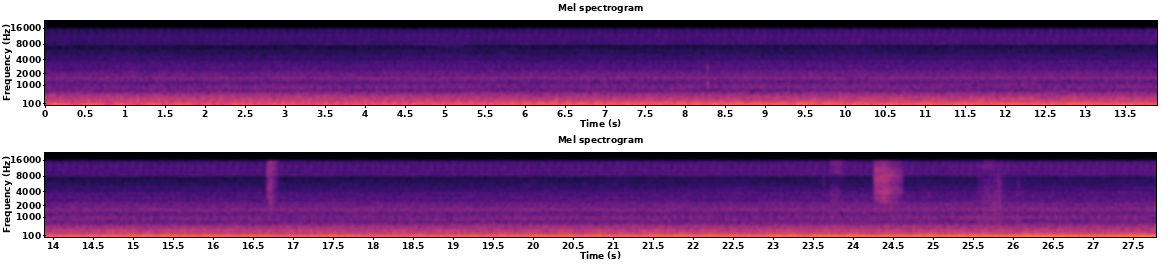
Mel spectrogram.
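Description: A truck's diesel engine rumbles low and steady from inside the cab.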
